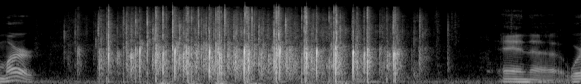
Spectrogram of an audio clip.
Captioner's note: applause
